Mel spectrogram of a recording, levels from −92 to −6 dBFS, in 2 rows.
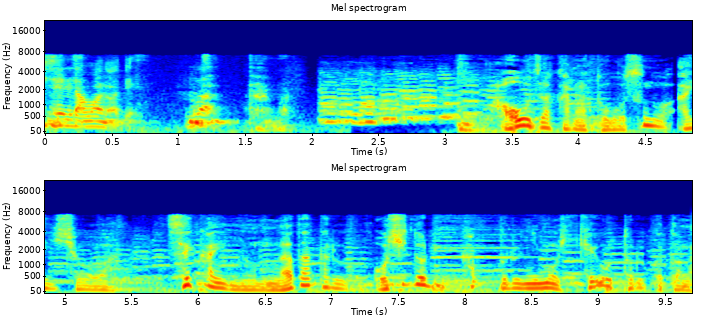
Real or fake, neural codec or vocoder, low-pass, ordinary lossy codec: fake; vocoder, 44.1 kHz, 80 mel bands, Vocos; 7.2 kHz; none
